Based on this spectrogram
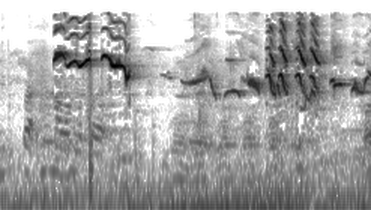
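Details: Oriental magpie-robin (kacer) in fighting mode, singing a fired-up song full of mimicked fills: loud high whistled slurs and wavering trills, then quieter rising whistles and a run of rapid chattering notes.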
